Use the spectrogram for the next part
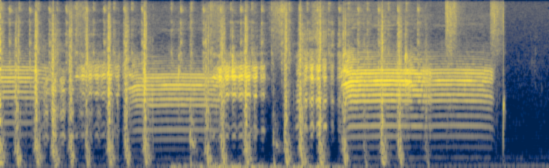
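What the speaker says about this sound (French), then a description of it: "Ah, mouton." Sheep bleating in the video game Minecraft, a string of repeated, wavering bleats that come close and clear over about five seconds, then stop abruptly with no talk.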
